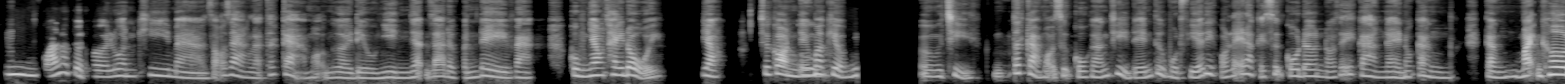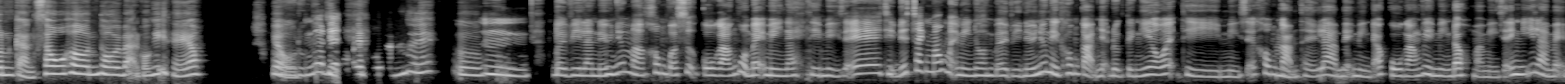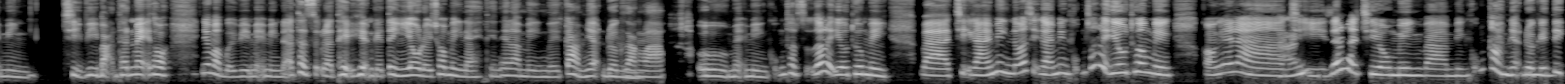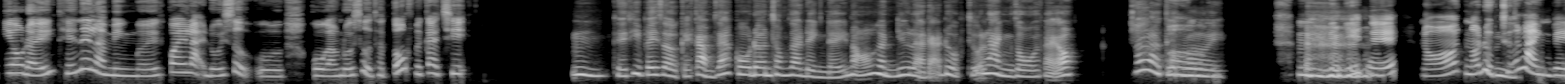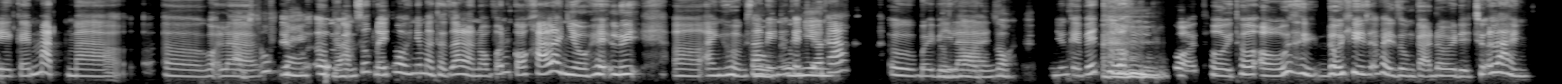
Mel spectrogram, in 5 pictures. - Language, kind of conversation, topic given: Vietnamese, podcast, Gia đình có thể giúp vơi bớt cảm giác cô đơn không?
- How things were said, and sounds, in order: tapping; other background noise; chuckle; other noise; laughing while speaking: "vết thương"; chuckle; laughing while speaking: "thì"; laughing while speaking: "chữa lành"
